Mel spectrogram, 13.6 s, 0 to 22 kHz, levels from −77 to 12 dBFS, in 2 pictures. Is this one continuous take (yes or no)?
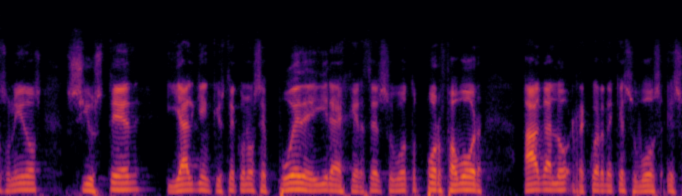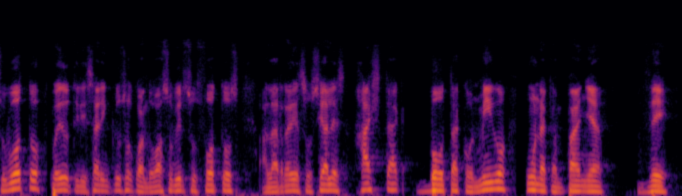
no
